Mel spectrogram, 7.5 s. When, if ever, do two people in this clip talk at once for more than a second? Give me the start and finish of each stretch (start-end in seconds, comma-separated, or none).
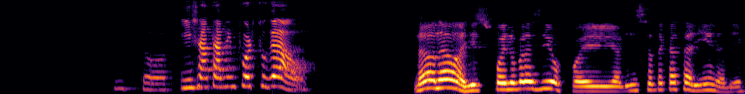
none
